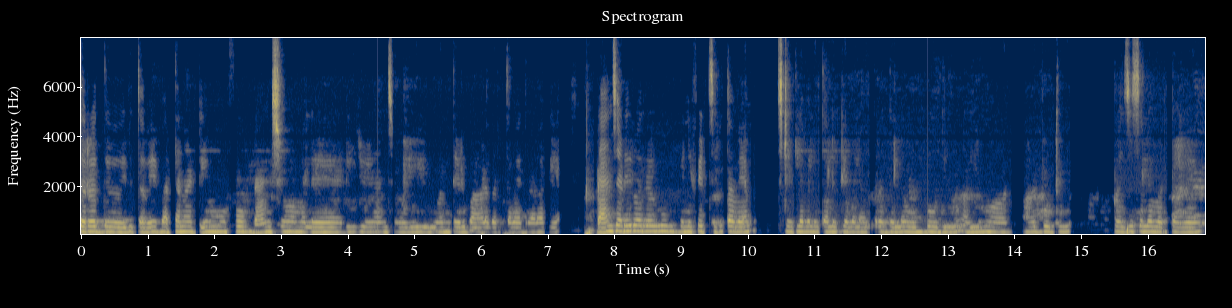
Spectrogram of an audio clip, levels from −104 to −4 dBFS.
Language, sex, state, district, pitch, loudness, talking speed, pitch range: Kannada, female, Karnataka, Bellary, 200 Hz, -34 LUFS, 115 wpm, 190-205 Hz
